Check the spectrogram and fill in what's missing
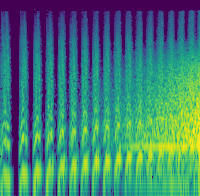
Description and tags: Laser Charge
Sound effect made using Ableton's Operator and Analog synths. Can be sped up or slowed down for variation.
beam, charge, charging, energy, laser, powerup, sci-fi, space, spaceship, weapon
